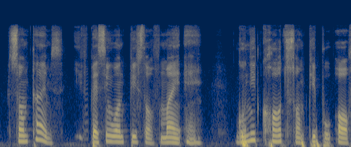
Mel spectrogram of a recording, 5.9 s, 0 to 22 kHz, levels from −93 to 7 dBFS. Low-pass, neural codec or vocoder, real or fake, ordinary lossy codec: 10.8 kHz; none; real; none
